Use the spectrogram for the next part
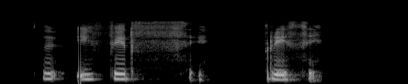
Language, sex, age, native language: Icelandic, female, 6, Icelandic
